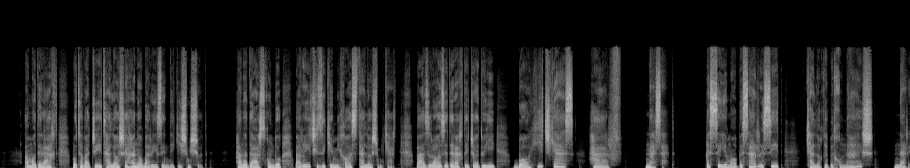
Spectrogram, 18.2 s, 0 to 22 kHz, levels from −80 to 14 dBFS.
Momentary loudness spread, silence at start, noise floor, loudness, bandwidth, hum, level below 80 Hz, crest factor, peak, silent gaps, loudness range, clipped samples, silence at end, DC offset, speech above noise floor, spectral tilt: 11 LU; 0.5 s; -83 dBFS; -14 LUFS; 16.5 kHz; none; -52 dBFS; 16 dB; 0 dBFS; none; 2 LU; under 0.1%; 0 s; under 0.1%; 68 dB; -4 dB/octave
